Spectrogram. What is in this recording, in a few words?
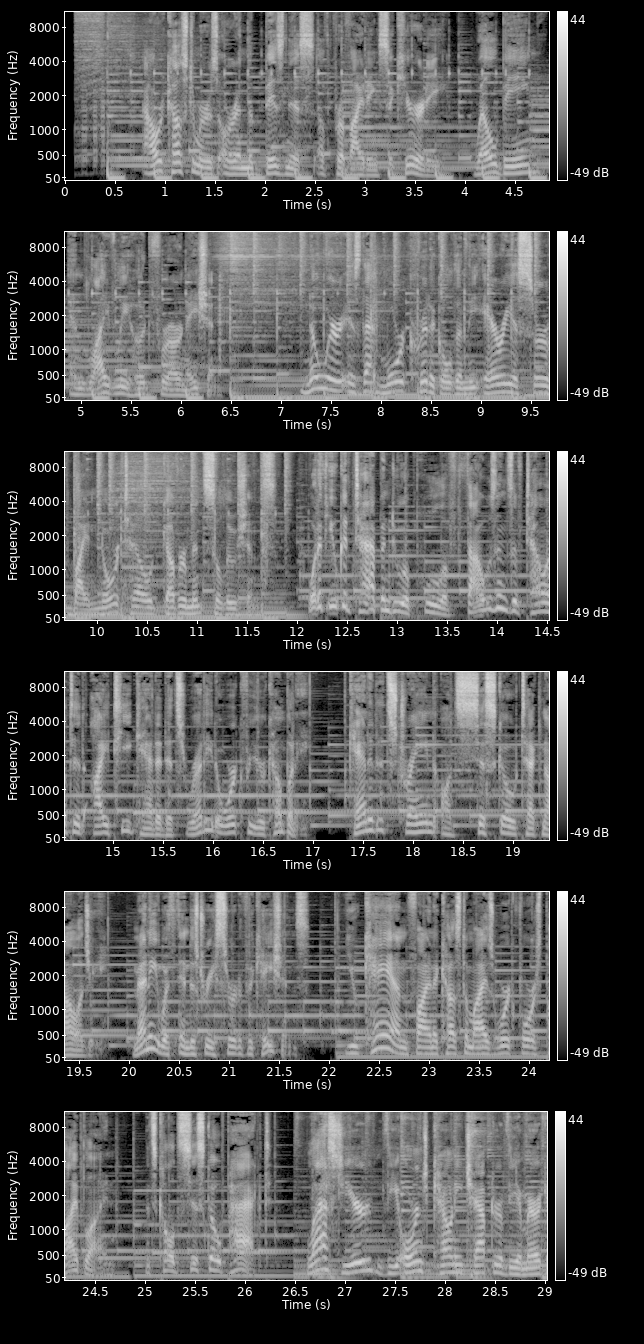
Corporate Narration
